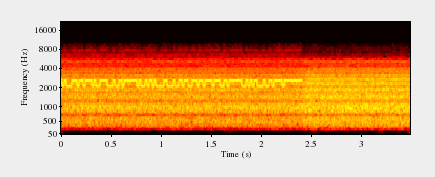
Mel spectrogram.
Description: RTTY (50 baud, 450 Hz shift), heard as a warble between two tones, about 2350 Hz centre, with radio static. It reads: … DE W7R K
